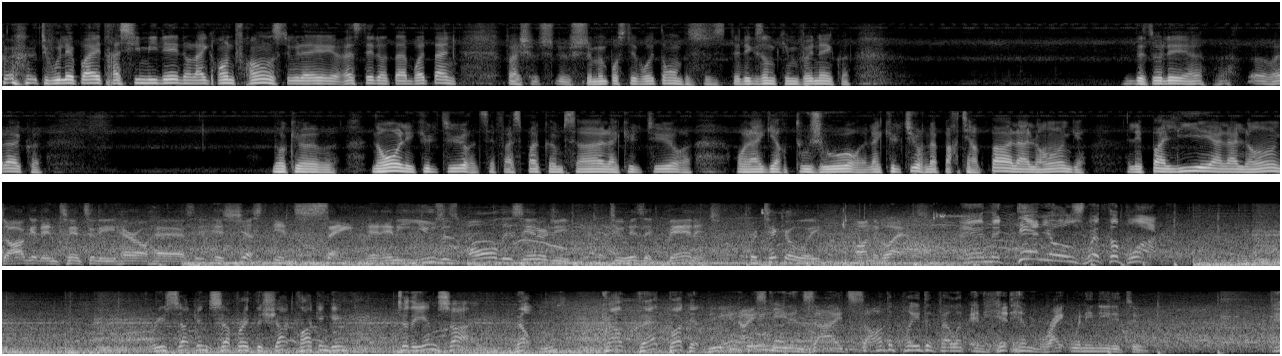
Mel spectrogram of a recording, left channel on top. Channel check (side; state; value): both; different; correlation 0.01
